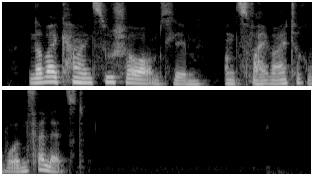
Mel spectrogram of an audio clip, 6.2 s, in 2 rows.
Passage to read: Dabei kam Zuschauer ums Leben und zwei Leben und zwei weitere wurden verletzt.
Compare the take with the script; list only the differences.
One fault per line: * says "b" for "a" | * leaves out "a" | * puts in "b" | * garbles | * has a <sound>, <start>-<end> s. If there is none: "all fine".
* puts in "ein"
* leaves out "Leben und zwei"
